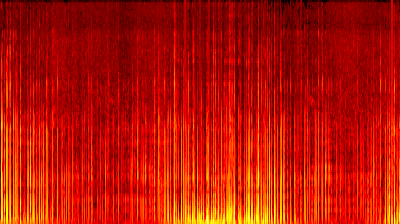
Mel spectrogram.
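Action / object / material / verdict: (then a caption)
tap / thin flat cork coaster / cork / none. Long nails rapidly tap and scratch a thin, flat, square cork coaster with a red dot, held in the hands and moved from far away to close to the mic. The dull, low-heavy taps and scratchy rustling come in a fast, irregular stream. The sound dips quiet around two and seven seconds and swells loudest through the middle and again at the very end.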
